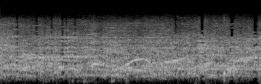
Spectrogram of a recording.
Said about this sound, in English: This is one messy walk of shame as a man is led through an angry crowd outside his home.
